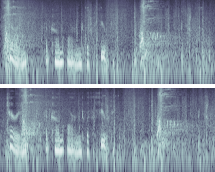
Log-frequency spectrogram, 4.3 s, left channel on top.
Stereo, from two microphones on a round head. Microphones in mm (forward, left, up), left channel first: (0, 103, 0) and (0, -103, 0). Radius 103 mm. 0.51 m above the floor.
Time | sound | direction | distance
0.1 | a woman speaking | 35° right (ahead or behind) | ?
